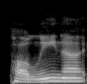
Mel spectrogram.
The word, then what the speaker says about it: Paulina: So if you hear someone from Chicago say Devon Avenue, it's actually Devon. But just like in New York, they call Houston Street Houston Street. Well, we have our own pronunciation. Um, Devon is Devon. Paulina is Paulina. Seriously, that is the Chicago pronunciation.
